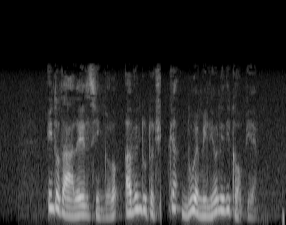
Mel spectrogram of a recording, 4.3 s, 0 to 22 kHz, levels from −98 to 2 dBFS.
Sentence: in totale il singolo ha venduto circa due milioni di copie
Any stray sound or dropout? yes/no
yes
